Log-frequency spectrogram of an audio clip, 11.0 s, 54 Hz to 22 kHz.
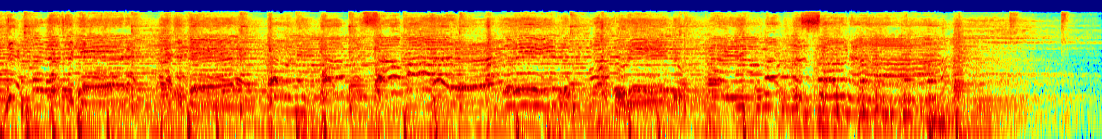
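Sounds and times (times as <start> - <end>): women singing pop song: 0.0 - 9.9
drums marking the beat: 0.0 - 11.0
live band: 0.0 - 11.0.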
